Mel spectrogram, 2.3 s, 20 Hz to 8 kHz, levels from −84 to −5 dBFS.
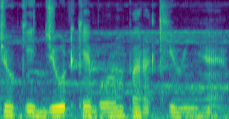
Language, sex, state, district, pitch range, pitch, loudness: Hindi, male, Uttar Pradesh, Lucknow, 105-115 Hz, 110 Hz, -17 LUFS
